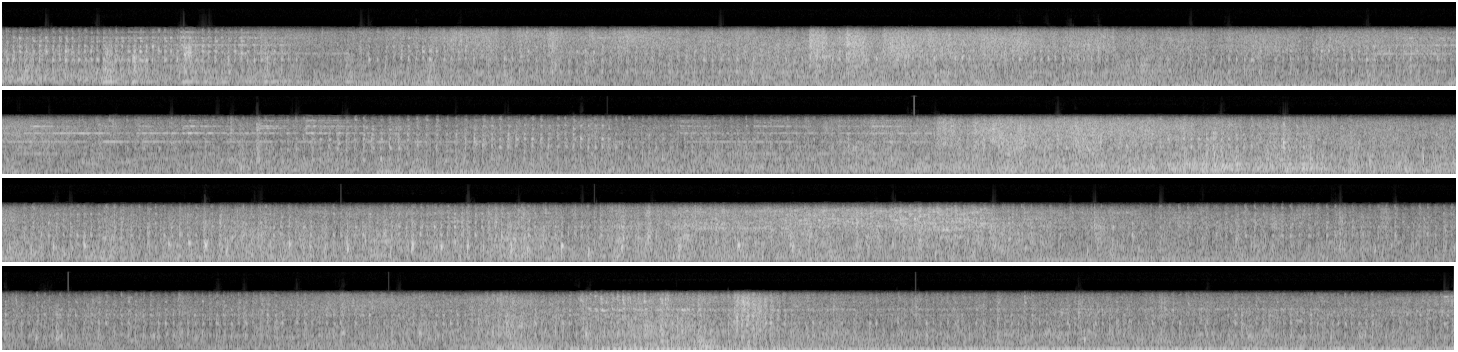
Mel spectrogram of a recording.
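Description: Dubbed-in street traffic sounds of early motor cars: old engines chugging and idling over a busy, clattering street din. A low engine idle grows stronger near the end.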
